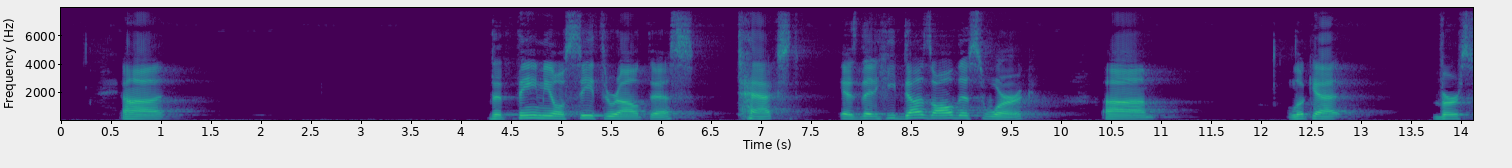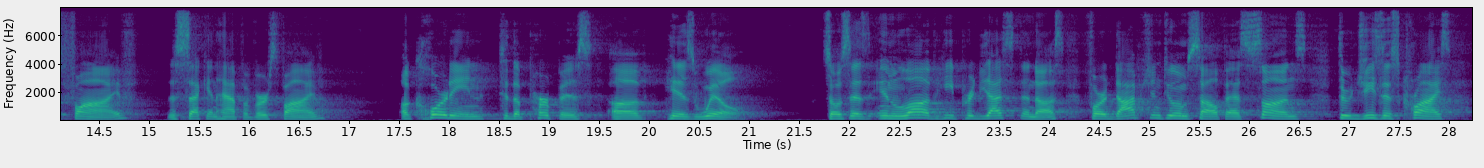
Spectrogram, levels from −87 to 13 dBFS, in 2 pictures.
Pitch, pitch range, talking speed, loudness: 145 Hz, 130-175 Hz, 105 wpm, -27 LUFS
